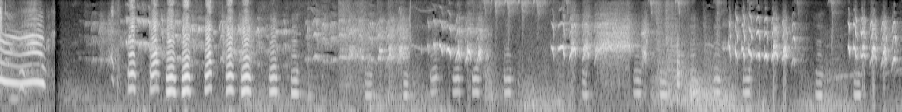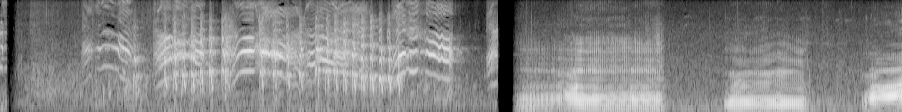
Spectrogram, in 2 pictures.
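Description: A run of different animal calls, one after another: high warbling chirps first, then whistling calls, and lower pitched calls in the last few seconds.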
